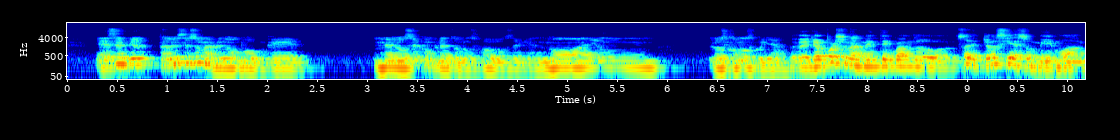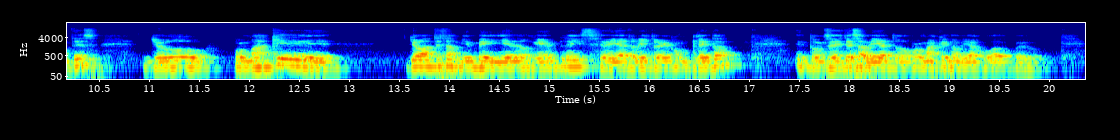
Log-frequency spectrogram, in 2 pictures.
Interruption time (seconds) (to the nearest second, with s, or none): none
